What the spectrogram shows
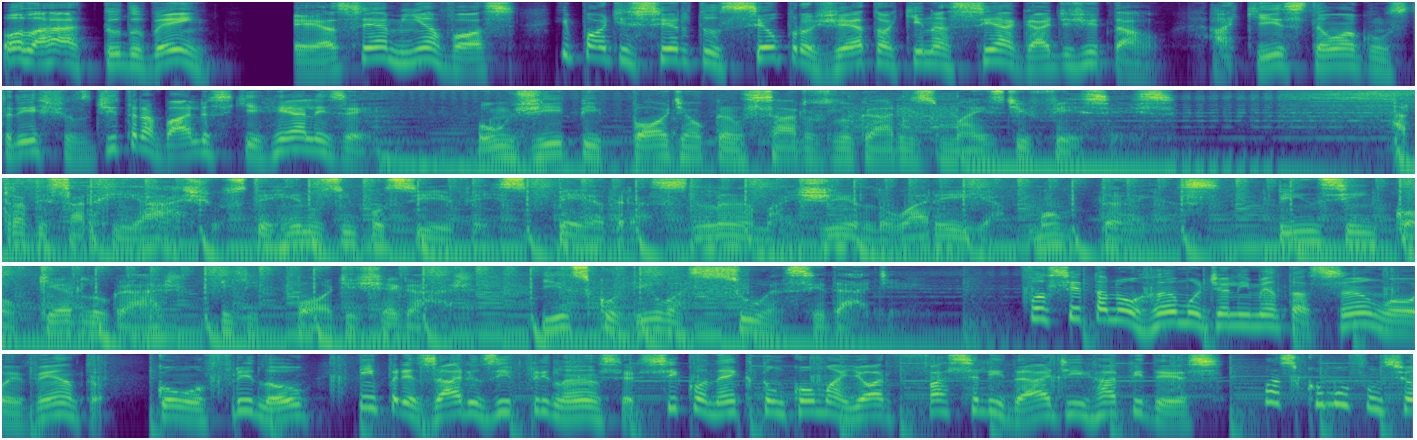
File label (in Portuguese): Voz Masculina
